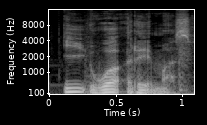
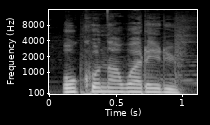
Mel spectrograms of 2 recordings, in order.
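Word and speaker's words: 行われる: Effectivement, c'est se dérouler, se passer, et ça se prononce okona, okonawareru, okona, oko.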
